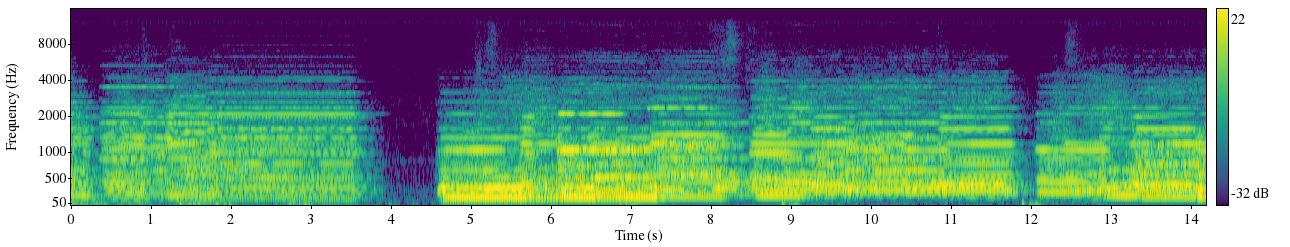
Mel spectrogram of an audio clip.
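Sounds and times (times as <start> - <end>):
hymn singing: 0.0 - 3.9, 4.6 - 14.1.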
